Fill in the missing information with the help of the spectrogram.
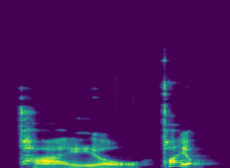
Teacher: use the dark L at the end it changes the vowel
